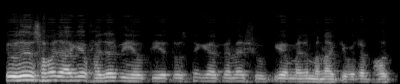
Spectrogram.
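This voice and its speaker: A middle-aged man with a Pakistani accent, pitched a little high, leads a workshop in an easygoing, storytelling way. His tone is mellow and soft-edged. He often breaks off into asides. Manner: conversational, anecdotal, with frequent asides. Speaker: parenting workshop speaker. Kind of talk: workshop lecture.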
